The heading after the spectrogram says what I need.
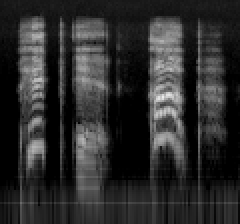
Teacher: >> It usually happens when a word ends with a consonant sound and the next word begins with a vowel sound. Instead of stopping, your tongue takes the consonant from the first word and slides it directly onto the vowel of the second word. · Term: linking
